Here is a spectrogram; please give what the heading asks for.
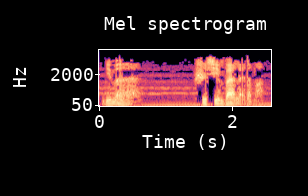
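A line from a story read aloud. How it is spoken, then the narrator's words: Hoarse, metallic voice. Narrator (Chinese): 他边问边转了身，他的声音有些沙哑，而且带着一种金属摩擦的感觉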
